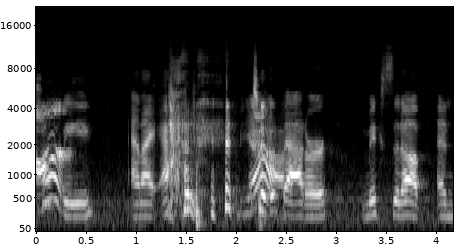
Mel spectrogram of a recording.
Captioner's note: laughing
